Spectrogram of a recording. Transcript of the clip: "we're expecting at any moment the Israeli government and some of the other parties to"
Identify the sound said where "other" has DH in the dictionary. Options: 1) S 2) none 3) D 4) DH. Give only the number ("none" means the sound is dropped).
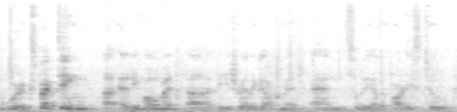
4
